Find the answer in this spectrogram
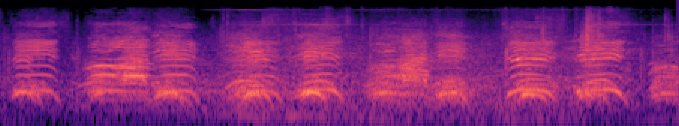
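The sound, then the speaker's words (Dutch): A protesting crowd in the street chants in unison, loud rhythmic bursts of many raised voices repeating a slogan in steady, pulsing beats. “Mensen komen massaal de straat op om hun verontwaardiging te uiten.”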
